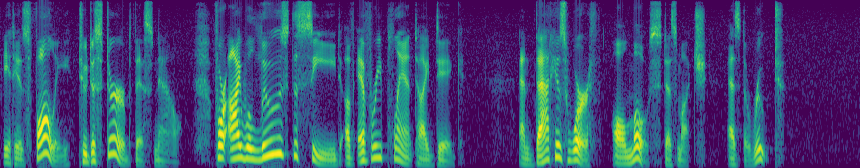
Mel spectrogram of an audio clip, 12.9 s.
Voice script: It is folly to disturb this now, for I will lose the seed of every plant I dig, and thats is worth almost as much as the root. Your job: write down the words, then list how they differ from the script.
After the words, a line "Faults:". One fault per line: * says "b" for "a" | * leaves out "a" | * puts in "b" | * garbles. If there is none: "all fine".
It is folly to disturb this now, for I will lose the seed of every plant I dig, and that is worth almost as much as the root.
Faults:
* says "that" for "thats"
